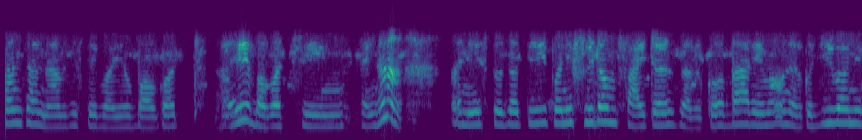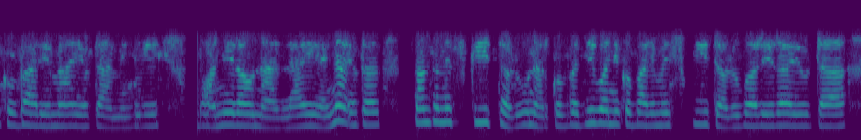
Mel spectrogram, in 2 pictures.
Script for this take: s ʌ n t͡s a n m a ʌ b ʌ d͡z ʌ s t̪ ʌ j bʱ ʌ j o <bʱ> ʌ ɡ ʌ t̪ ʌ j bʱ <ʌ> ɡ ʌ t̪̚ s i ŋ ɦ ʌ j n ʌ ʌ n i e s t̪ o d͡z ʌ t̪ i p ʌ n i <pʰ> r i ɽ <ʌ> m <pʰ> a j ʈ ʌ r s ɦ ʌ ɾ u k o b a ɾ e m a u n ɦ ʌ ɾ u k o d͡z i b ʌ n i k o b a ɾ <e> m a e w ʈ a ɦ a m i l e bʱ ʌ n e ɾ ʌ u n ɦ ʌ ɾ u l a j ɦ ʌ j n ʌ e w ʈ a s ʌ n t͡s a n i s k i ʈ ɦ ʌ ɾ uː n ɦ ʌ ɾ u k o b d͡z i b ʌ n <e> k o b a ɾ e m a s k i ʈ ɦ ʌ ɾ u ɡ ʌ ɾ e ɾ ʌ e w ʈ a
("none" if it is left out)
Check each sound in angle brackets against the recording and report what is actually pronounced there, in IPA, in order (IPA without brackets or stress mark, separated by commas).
bʱ, ʌ, pʰ, ʌ, pʰ, e, i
